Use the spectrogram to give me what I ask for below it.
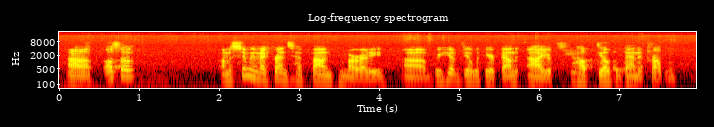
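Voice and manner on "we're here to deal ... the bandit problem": whispering, quieter and faster. A player's character beckons a woman closer and speaks to her, whispering. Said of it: "Like he's whispering this to her".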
